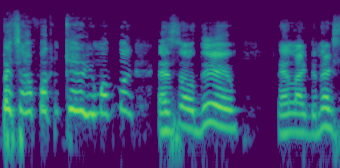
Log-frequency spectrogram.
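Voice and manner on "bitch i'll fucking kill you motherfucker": loud, high comic rage; mock furious threat. Guy pulls a gun in quarrel, mock furious. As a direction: threaten in an over-the-top high voice.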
